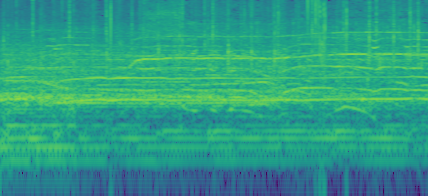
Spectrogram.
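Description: Live psychedelic rock band playing through the club PA, with long sustained, sliding tones over a steady low drone. The audience whoops and cheers over it, with a few scattered claps.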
